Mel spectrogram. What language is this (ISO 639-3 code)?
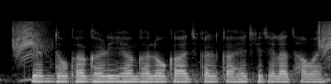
hne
